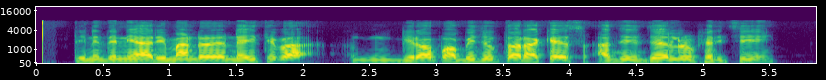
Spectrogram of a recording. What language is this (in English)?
Odia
